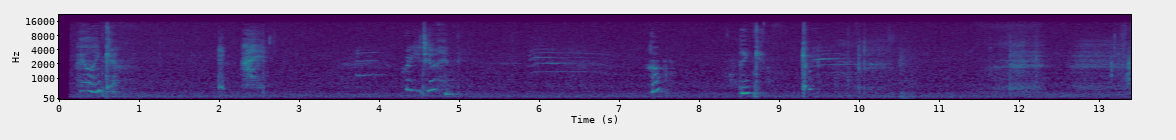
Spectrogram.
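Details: Young rescued cat waiting outside a bedroom door in the morning with other cats before breakfast; a few soft, short meows with clear stacked harmonics, mixed with a person talking, footsteps and thumps indoors.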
